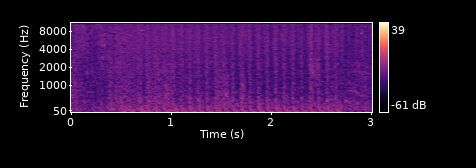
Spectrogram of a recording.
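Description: Sustained rapid automatic gunfire from the Division 2 game, a loud continuous rattle of shots layered with overlapping bursts, dense and unbroken for the whole stretch.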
